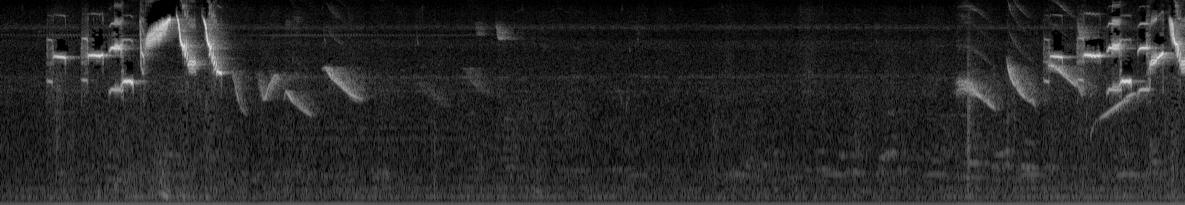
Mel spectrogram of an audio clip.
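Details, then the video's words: Minas Gerais double-collared seedeater starting its song: fast tangled high twitters and downslurred whistles, a long silence of several seconds, then another rapid chattering phrase at the end. "coleira golinha de minas gerais abrindo canto"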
